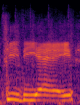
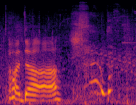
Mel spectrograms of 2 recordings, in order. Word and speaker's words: PDA: It's not pronounced PDA, it is pada.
